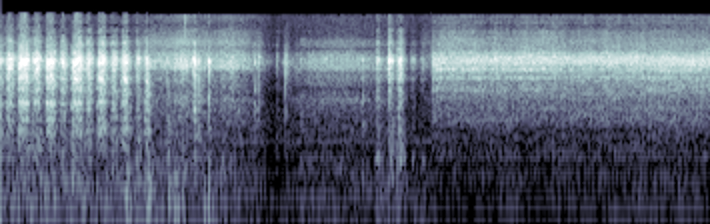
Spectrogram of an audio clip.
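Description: Rapid scraping strokes of a flat steel scraper on the corroded iron case of a door lock, taking rust and flaking paint off down to bare metal. About four seconds in, a cordless drill with a wire brush starts and runs steadily against the metal with an even hiss.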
